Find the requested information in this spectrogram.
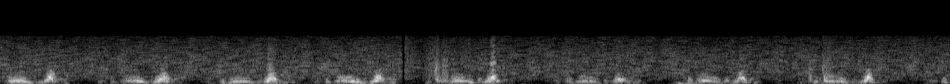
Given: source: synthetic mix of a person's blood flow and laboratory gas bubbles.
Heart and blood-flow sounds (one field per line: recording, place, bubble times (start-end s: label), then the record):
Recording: Doppler ultrasound of blood flow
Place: precordium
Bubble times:
4.33-4.55 s: bubbles
8.09-8.13 s: bubbles
8.22-8.32 s: bubbles
From the record:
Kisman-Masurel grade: 121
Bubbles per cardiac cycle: 1 to 2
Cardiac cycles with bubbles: 10 to 50%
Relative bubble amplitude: barely perceptible (0.100 to 0.250)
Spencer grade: 2 (many but less than half of the cardiac periods contain bubble signals, singularly or in groups)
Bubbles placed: only in the low amplitude regions of the cardiac cycle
